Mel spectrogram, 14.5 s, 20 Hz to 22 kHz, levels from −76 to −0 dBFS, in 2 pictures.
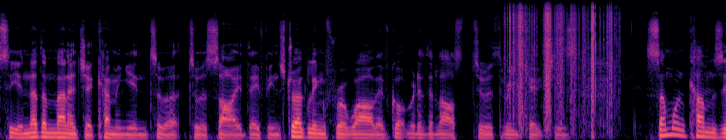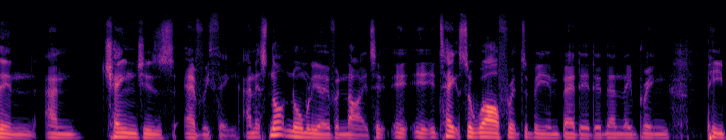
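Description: From 5.04 to 6.20 s, just after "the last two or", a dense, uneven scratching and rustling rides over the speech for a little over a second, roughly as loud as the voice itself. This is cable scratch noise. It likely comes from a worn cable, connector or control being moved, so that its contact resistance jumps around rapidly and injects irregular bursts of noise into the signal until the movement stops.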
